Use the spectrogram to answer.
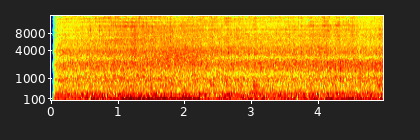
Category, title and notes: Sound effects > Vehicles
Car driving in Tampere. Recorded with iphone in fall, humid weather.
auto, car, city, field-recording, street, traffic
